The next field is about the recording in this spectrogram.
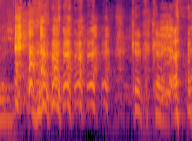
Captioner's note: both laugh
